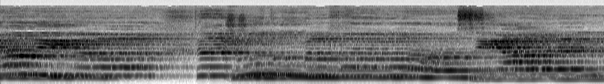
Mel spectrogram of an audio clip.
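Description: Unaccompanied Byzantine chant in Arabic: a woman chants a troparion in the third tone over a held ison drone from a second voice. The melody pauses briefly about two seconds in, and the drone steps down to a lower note near the end.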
